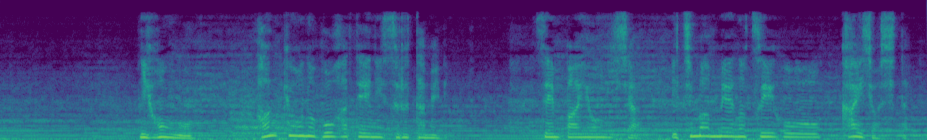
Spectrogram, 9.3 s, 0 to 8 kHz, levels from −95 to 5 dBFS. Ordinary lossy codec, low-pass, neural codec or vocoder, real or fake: MP3, 64 kbps; 7.2 kHz; codec, 16 kHz, 16 kbps, FreqCodec, smaller model; fake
